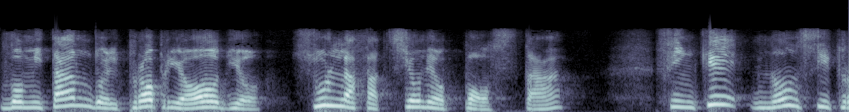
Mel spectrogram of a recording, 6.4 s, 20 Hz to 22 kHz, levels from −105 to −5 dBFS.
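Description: Speech whose wideband HD Voice sound turns rough and synthetic from 0.61 to 4.10 s and again from 5.64 s to the end: an AMR rate drop, fitting a fall from 12.65 to 6.6 kbit/s, with the band intact and no gap.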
